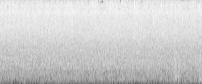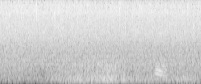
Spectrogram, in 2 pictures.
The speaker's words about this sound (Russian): Хорошо так. С громом, со всеми вот этими эффектами, как говорится.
